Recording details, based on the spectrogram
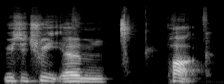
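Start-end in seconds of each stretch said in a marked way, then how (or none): none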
